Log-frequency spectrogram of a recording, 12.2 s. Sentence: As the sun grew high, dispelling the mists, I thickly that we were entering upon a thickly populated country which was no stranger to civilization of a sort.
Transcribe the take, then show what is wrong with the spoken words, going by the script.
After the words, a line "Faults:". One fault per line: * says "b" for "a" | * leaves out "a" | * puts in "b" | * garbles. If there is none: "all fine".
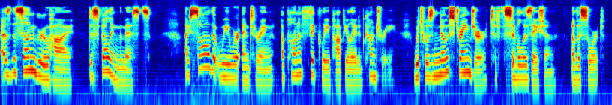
As the sun grew high, dispelling the mists, I saw that we were entering upon a thickly populated country which was no stranger to civilization of a sort.
Faults:
* says "saw" for "thickly"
